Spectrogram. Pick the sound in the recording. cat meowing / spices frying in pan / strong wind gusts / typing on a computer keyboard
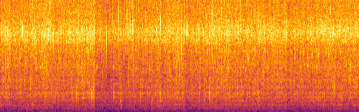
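spices frying in pan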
